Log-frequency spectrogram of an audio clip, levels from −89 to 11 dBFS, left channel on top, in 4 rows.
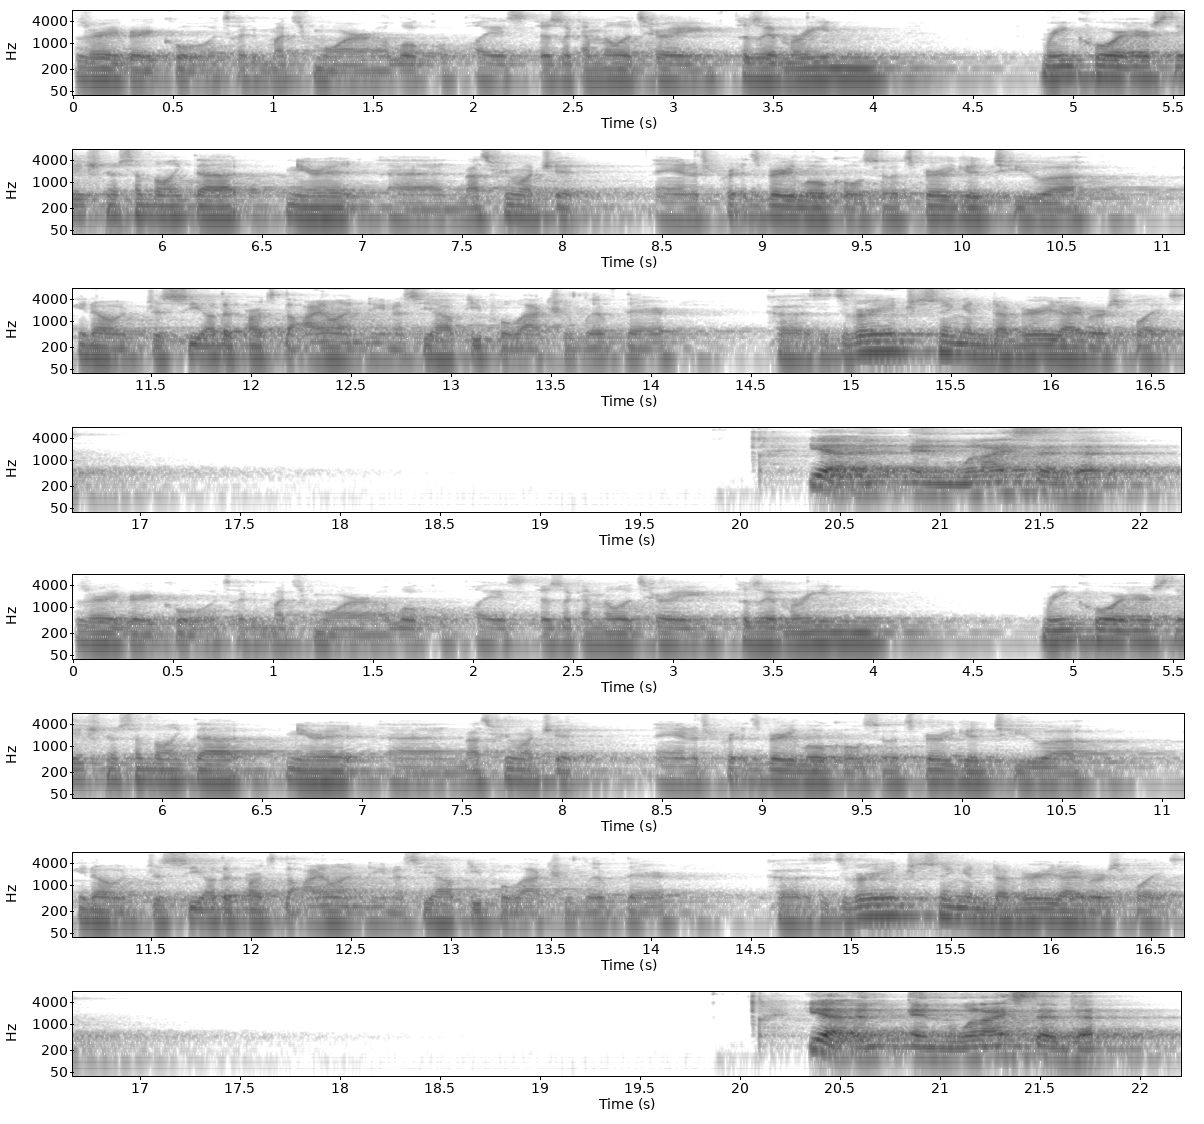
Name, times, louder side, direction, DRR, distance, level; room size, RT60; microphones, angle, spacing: voice 1, 0.0-4.1 4.8-8.1 8.5-10.6 11.1-14.1 14.6-16.7, left 1 dB, 15° left, 7 dB, 0.6 m, -33 dB
voice 2, 20.0-21.8, right 3 dB, 75° right, 6 dB, 1.2 m, -27 dB
20.5 x 9.3 x 3.5 m, 2.2 s
head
